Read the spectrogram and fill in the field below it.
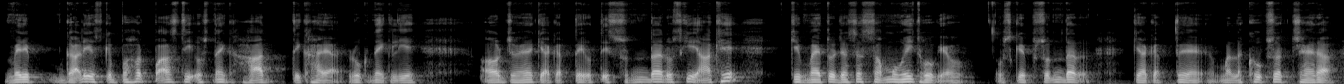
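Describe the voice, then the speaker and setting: A man's voice: fairly low pitch, steady tone, moderate pace, vocal fry. A man narrating his own ghost story in the first person, rambling, with many fillers and restarts. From India.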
